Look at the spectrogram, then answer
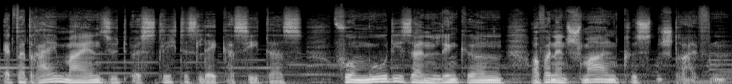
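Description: A man's voice: sits low, gravelly, full character voice. A man narrating a detective mystery audio drama as a scripted storyteller.

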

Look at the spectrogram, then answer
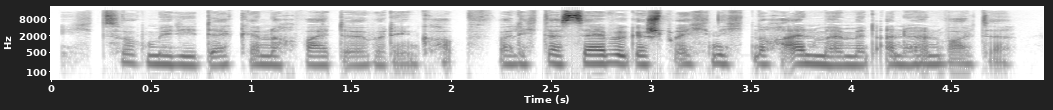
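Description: A woman reading a first-person novel aloud in a steady, even storytelling manner. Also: mid-range voice, brisk, gravelly, husky, no room sound, clean studio sound. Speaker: audiobook reader.

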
